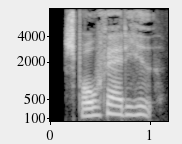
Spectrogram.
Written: sprogfærdighed

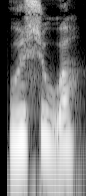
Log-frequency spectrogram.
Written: udsuger

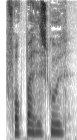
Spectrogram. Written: frugtbarhedsgud

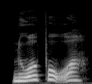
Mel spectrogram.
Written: NORDBOEN

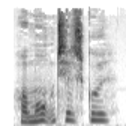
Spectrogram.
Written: hormontilskud

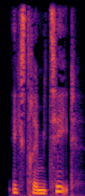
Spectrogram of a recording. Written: EKSTREMITETS

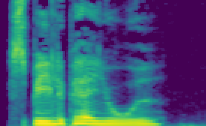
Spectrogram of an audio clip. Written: spilleperiode

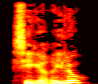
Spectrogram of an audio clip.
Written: cigarillo

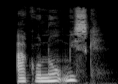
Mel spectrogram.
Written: agronomisk

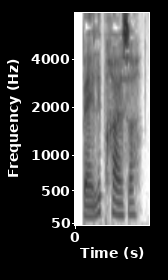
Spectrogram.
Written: BALLEPRESSER

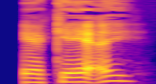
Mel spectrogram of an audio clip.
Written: ærgerrig

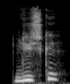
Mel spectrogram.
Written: lyske

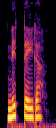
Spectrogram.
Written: netdater

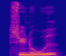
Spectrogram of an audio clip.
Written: synode

